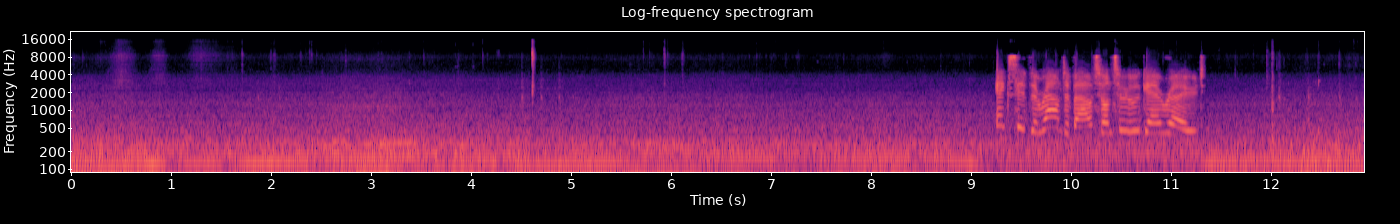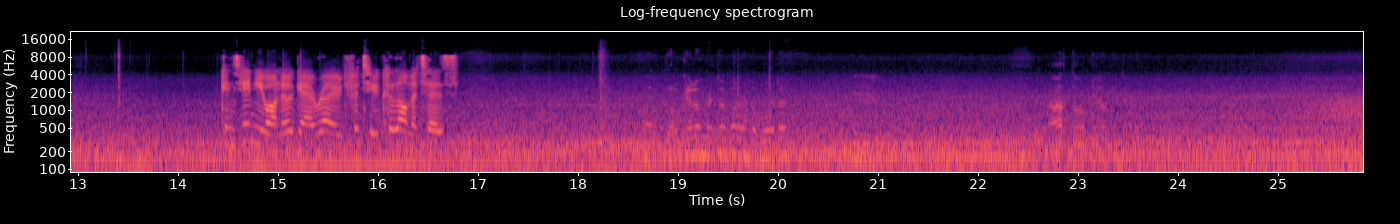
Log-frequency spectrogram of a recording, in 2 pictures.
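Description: Tyres roll and rumble on a smooth road.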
